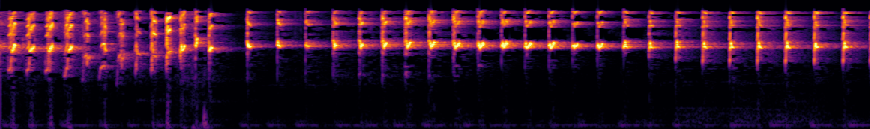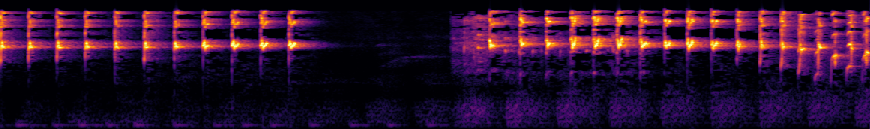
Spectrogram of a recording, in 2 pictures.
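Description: A lovebird chirps in rapid, shrill bursts close by.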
